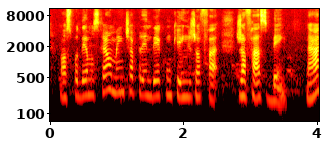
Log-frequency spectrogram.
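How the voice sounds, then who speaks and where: Fairly slow, fairly high-pitched female speech in a southern Brazilian accent. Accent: gaúcho (southern Brazilian). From southern Brazil (Rio Grande do Sul). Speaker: hospital HR and development executive. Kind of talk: panel discussion.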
